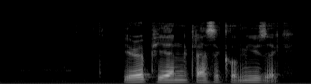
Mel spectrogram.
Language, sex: English, male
